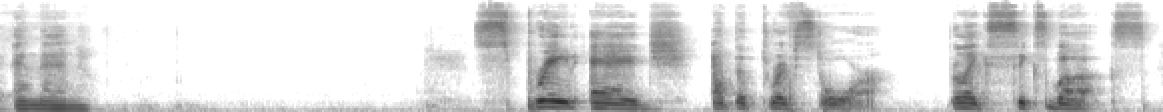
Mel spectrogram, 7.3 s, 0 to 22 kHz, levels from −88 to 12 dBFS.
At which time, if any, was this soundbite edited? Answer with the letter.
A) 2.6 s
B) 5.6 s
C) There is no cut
C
